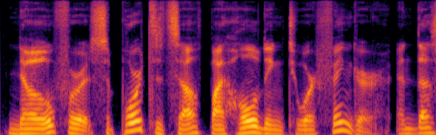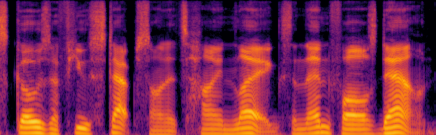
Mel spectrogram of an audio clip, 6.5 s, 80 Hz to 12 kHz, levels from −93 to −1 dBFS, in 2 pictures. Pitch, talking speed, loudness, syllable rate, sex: 120 Hz, 220 wpm, -19 LUFS, 4.4 syllables/s, male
